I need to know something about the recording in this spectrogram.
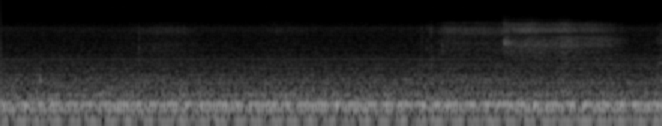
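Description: Steady low hum of background machine or room noise, made of several even low tones, with a faint hiss near the end.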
